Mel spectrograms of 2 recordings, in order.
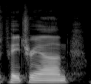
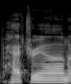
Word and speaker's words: Patreon: So we have a great post up right now, which is about how filmmakers can use Patreon, which might be pronounced Patreon. I hear some people say that, but since it's a patron that it's riffing on, I'm assuming it's Patreon.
